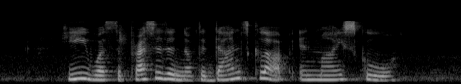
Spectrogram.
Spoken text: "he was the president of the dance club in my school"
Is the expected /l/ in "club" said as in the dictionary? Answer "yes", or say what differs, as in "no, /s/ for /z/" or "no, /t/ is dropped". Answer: yes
